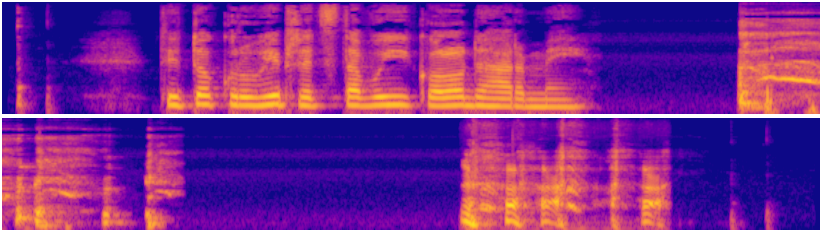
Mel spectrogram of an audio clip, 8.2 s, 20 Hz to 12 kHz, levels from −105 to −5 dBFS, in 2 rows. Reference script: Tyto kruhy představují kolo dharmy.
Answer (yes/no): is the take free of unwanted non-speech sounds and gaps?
no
